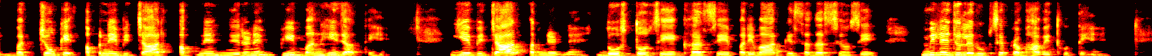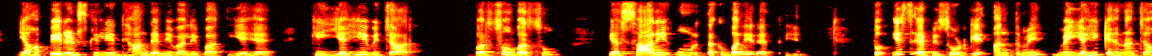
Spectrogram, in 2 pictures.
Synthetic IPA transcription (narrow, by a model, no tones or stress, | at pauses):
bɐtːʃõkeɐpneʋɪt͡ʃaːɾɐpnenɪɾɳəjbʱibɐnɦid͡ʒaːt̪eɦɛ̃ː | jeːʋɪt͡ʃaːɾɔːɾnɪɾnəjd̪oːst̪õseɡʱɐɾsepɐɾɪʋaːɾkesɐd̪əsjõse | mɪled͡ʒʊleɾuːpsepɾɐbʱaːʋɪt̪ɦoːt̪eɦɛ̃ː | jɐɦãpeːɾɛ̃ɳʈskelied̪ʱjaːnd̪eːneʋaːlibaːt̪jeɦɛ | kijɐɦiʋɪt͡ʃaːɾ | bɐɾsõbɐɾsõ | jasaːɾiʔʊmɾt̪ɐkbɐneɾɛ̰ɦt̪eɦɛ̃ː | t̪oːʔɪseːpɪsoːɖkeʔɐ̃nt̪mẽmɛ̃jɐɦikɛɦnat͡ʃaːɦ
